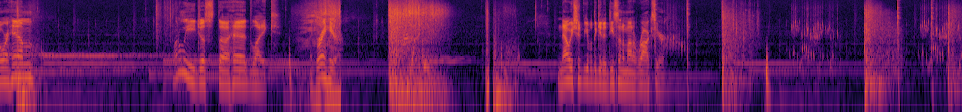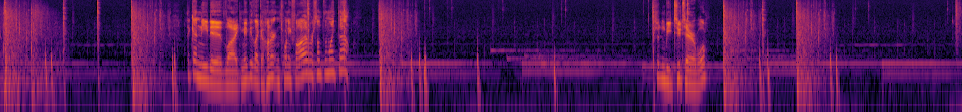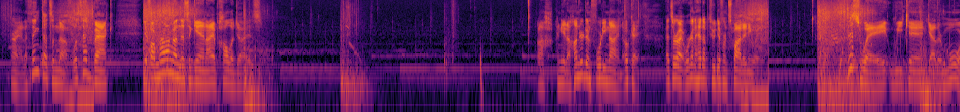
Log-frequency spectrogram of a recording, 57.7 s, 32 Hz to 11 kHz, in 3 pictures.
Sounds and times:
Speech: 0.0s - 0.8s, 3.4s - 5.6s, 6.2s - 6.8s, 11.2s - 13.4s, 23.0s - 26.2s, 32.3s - 33.4s, 38.7s - 40.7s, 41.4s - 43.8s, 49.2s - 53.7s, 55.4s - 57.6s
Music: 0.0s - 57.6s.

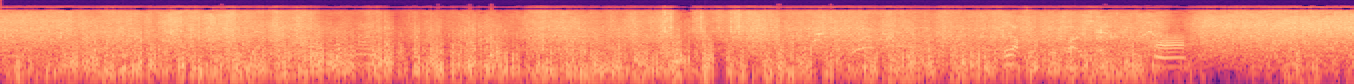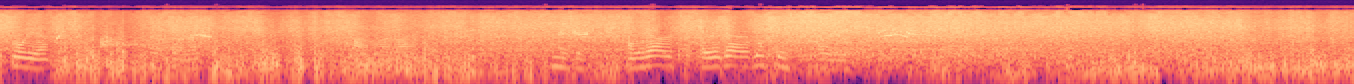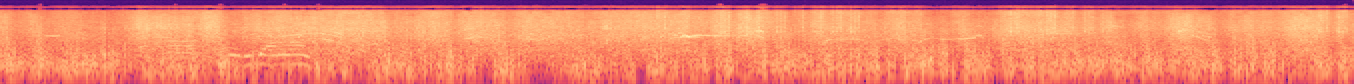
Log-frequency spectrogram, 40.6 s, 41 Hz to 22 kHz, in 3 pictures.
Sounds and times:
Water: 0.0s - 40.6s
Speech: 10.0s - 11.9s, 15.0s - 15.7s, 19.0s - 22.1s, 28.7s - 30.7s.

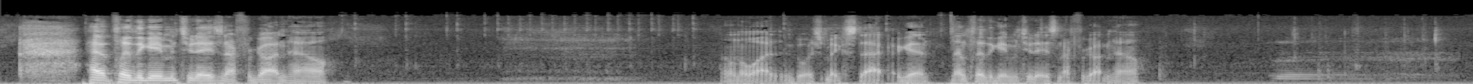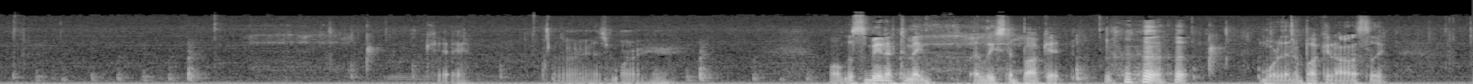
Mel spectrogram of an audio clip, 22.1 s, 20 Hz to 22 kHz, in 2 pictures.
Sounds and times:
Speech: 0.6s - 2.5s, 5.4s - 8.6s, 17.3s - 19.0s, 20.5s - 21.5s.

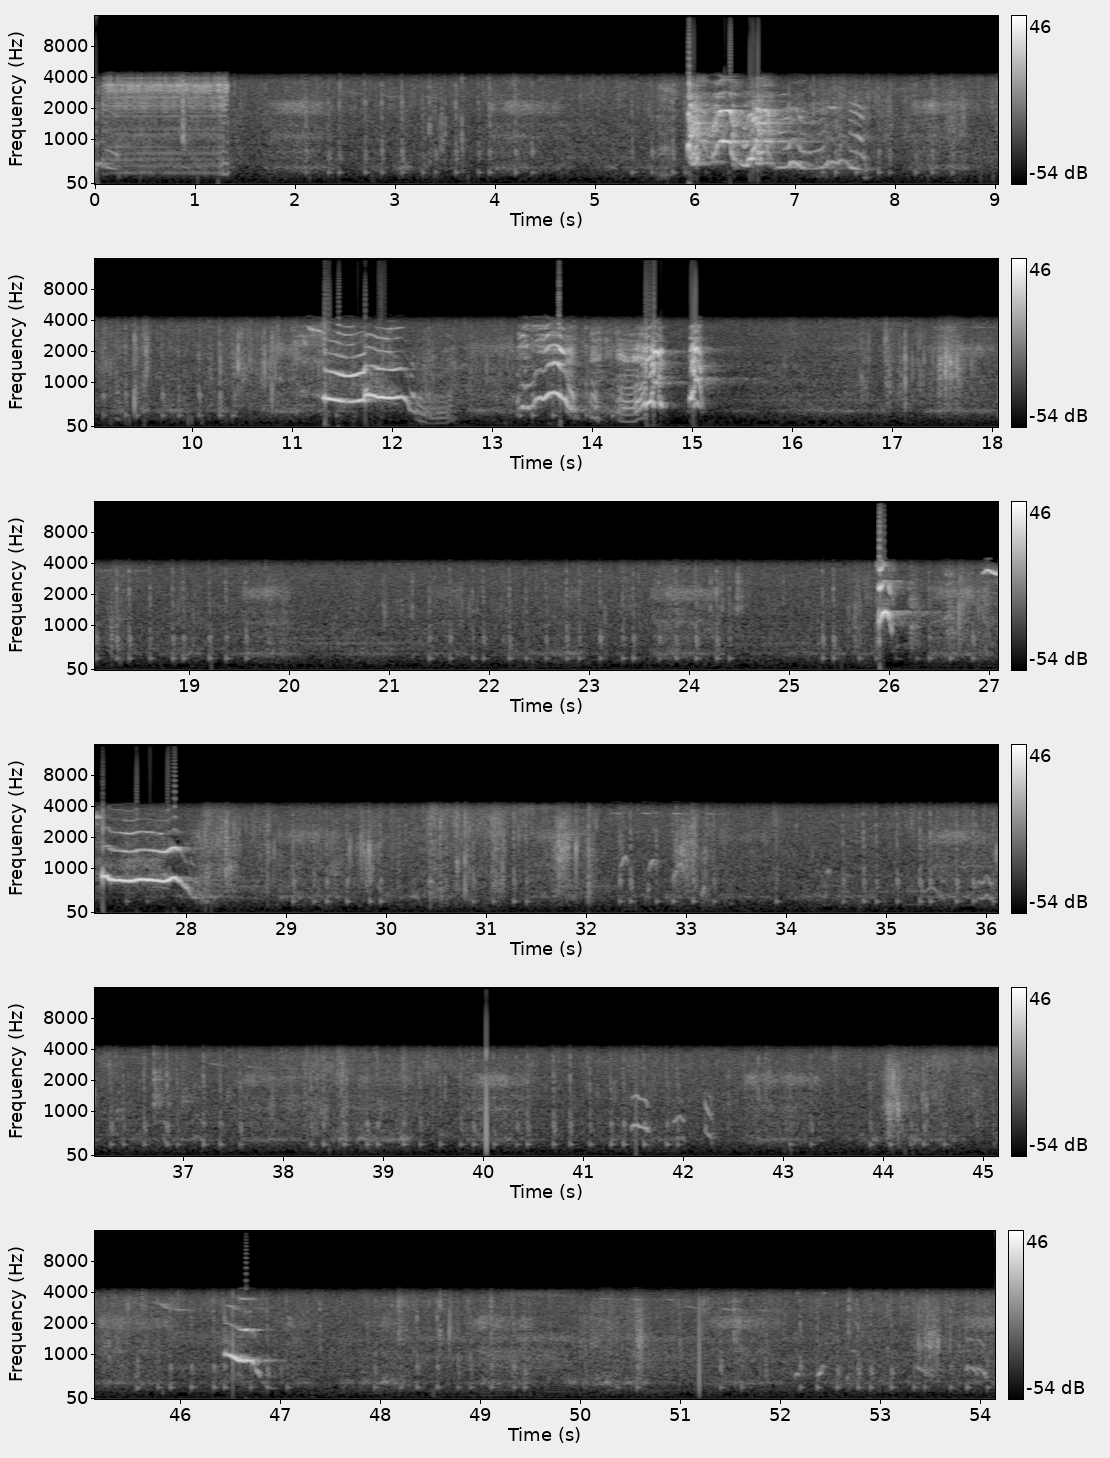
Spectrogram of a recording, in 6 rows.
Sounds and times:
Dog: 5.9s - 7.8s, 13.2s - 15.3s, 32.2s - 33.4s, 46.4s - 47.0s, 53.4s - 54.1s.

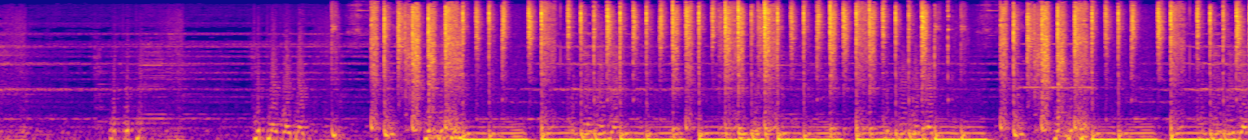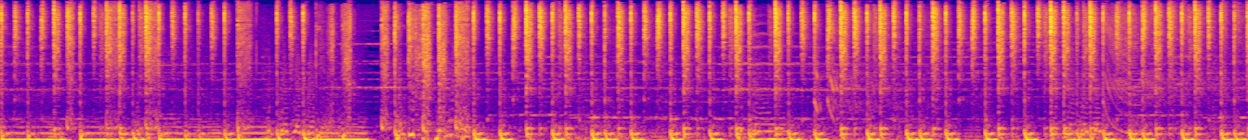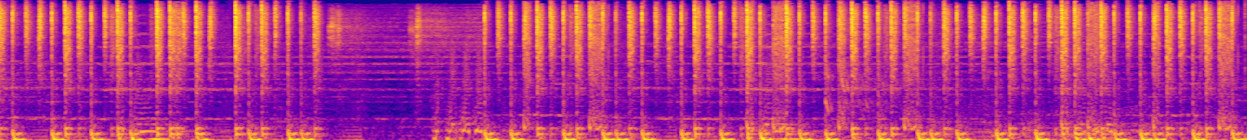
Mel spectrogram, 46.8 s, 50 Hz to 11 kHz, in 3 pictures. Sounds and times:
Background music: 0.0s - 46.7s.

